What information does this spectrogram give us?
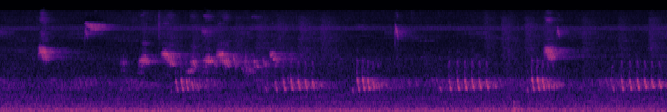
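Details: Taiwan blue magpie calling at Yangming Park, Yangmingshan National Park, Taipei, among azaleas: short, harsh, rattled bursts repeated roughly every second, mixed with higher, thin chirps and whistles from other birds over a steady low background rumble.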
